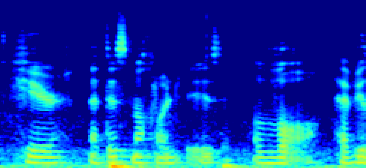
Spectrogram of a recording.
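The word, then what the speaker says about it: ظ: But like ta and ta, dhal and dha only differ in their heaviness. So they come from the same spot, but you will frown when pronouncing dha and smile when you pronounce dhal.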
